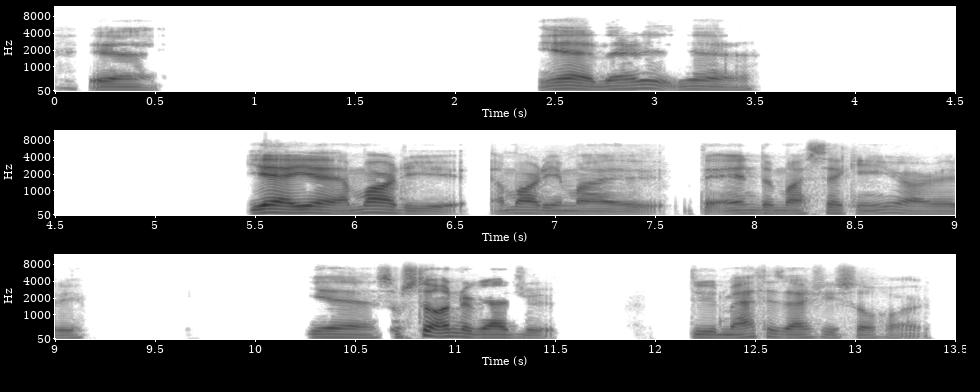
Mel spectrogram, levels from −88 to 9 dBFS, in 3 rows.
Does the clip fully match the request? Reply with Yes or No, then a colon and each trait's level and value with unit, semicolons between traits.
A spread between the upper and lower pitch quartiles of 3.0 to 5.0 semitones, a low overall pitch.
No: narrow, 2.6 semitones; low, 110 Hz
